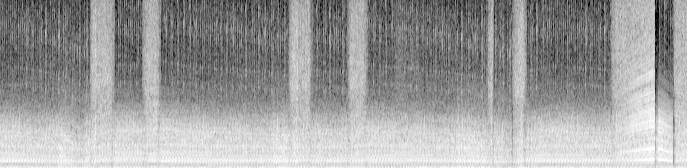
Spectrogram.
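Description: A car engine hums steadily and rises in pitch as it speeds up.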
